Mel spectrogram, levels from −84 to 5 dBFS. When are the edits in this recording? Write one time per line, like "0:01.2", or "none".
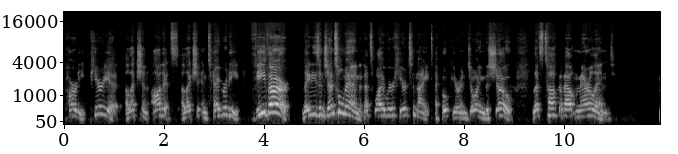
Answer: none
